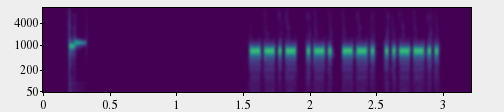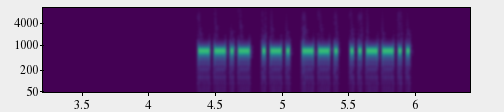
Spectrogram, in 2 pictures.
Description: Morse code, heard as a keyed tone, about 38 wpm, 700 Hz. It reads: QRG? QRG?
